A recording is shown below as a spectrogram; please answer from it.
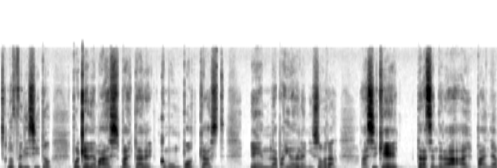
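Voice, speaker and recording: Speaking with deliberate care, this mid-range-voiced radio host, who also works as a school educator, runs an unscripted interview in a Puerto Rican accent. He keeps checking in with brief rhetorical questions.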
